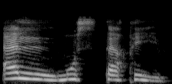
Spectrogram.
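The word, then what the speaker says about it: المستقيم: So I give it tawassut time and I pronounce the lam because the spoon on the top, or this is Lam Qamariya and we're supposed to pronounce it clear.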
